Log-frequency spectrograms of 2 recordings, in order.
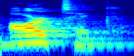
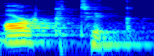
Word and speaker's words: Arctic: Pole of the earth it's mispronounced by many as Arctic but it's actually Arctic the sea in the middle is not silent similarly aunt Arctic and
